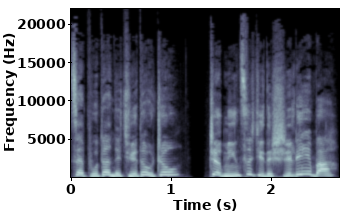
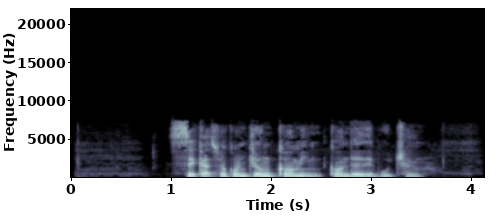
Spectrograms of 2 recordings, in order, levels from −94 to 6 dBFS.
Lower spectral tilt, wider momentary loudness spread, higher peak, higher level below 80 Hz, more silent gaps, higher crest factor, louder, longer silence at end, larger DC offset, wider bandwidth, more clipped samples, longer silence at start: second, -2.5 dB/octave vs -5.5 dB/octave; second, 3 LU vs 14 LU; about the same, -2 dBFS vs 0 dBFS; first, -44 dBFS vs -54 dBFS; first, 1.22-1.32 s vs none; about the same, 14 dB vs 18 dB; about the same, -16 LUFS vs -17 LUFS; second, 0.05 s vs 0.65 s; neither; first, over 20 kHz vs 7.6 kHz; neither; second, 0 s vs 1 s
